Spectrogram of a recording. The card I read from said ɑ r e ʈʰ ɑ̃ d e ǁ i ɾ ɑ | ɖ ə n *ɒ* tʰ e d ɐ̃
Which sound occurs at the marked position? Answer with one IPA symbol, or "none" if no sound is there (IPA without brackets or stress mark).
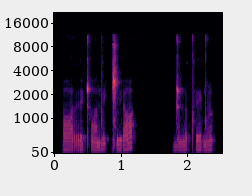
ʌ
